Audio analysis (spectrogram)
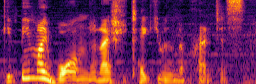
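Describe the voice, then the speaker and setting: A man's voice: fairly low pitch, huge pitch swings, fairly quick, fairly bright tone, soft background music. A man voicing an ancient undead lich from a fantasy game, arrogant and imperious, with pompous formal speech. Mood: irritated, haughty. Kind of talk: dramatic video game role-play reading.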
